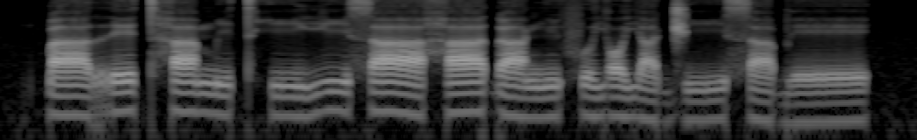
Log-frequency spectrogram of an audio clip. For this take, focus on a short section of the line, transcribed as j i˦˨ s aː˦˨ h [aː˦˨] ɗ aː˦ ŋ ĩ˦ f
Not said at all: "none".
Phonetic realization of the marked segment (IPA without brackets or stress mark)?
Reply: aː˦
